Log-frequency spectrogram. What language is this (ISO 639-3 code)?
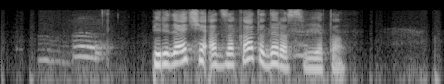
rus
